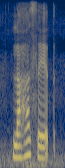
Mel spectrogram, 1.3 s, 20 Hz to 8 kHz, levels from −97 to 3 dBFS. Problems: none marked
